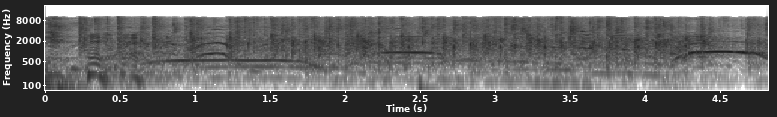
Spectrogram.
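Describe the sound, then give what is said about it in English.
A crowd breaks into sustained applause with scattered cheers and whoops rising over the steady clapping, loud and continuous throughout, applauding for crunchy peanut butter. “A round of applause.”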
